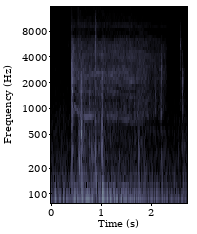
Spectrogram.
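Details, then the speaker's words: Audi A6 C7 MMI display fold motor after lubricating the dry metal guide with PTFE grease and the mechanism with silicone grease: a soft, even two-second whir with light clicks at start and stop. The earlier crunch on closing is gone. "сейчас вроде звук прям стал без каких-то посторонних неприятных там хрустов"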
